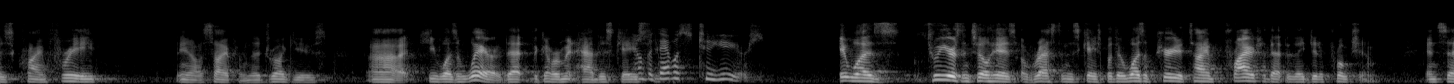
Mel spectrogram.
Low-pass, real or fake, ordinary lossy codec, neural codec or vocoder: 7.2 kHz; fake; Opus, 32 kbps; vocoder, 44.1 kHz, 80 mel bands, Vocos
